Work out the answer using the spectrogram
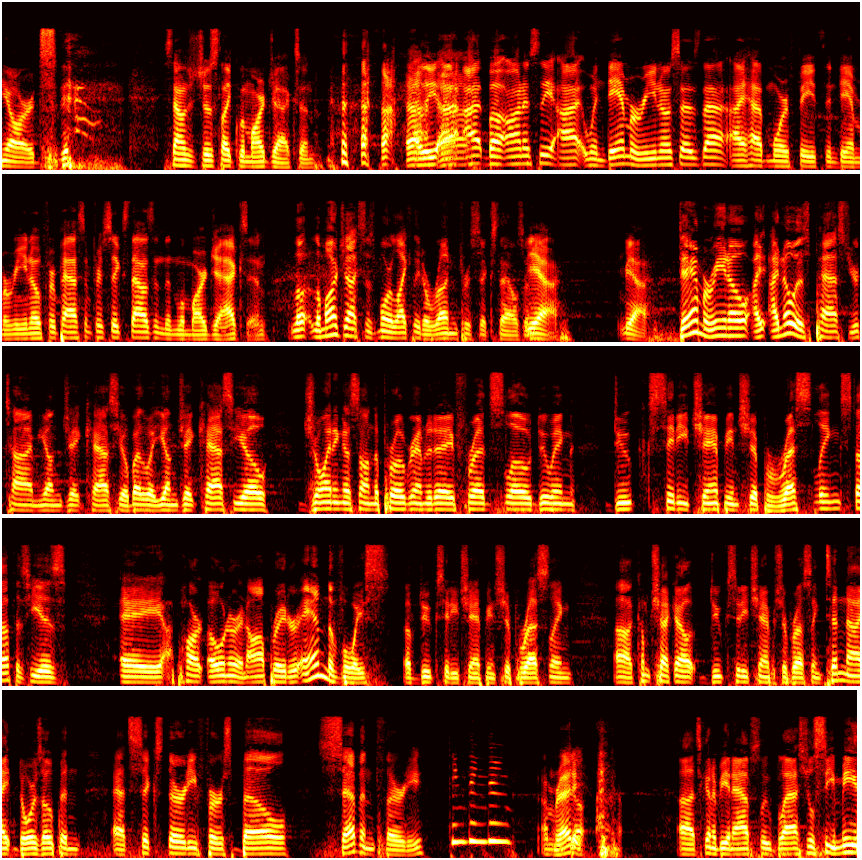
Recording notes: Live from Red Door Brewing.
